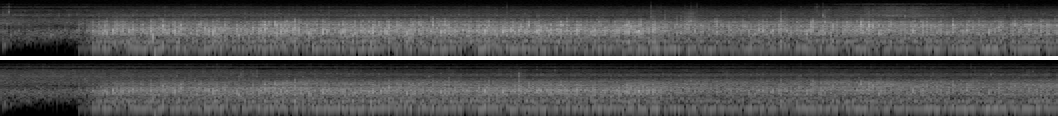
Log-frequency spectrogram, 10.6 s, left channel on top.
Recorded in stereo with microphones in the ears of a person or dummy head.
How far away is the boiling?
About 3.5 m.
